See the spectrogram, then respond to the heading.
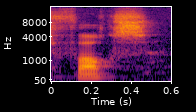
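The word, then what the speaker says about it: falx: So later we'll talk about the hemispheres, and that's the thing, that the fox, pronounced as fox, I forgot the one placed on our textbook.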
